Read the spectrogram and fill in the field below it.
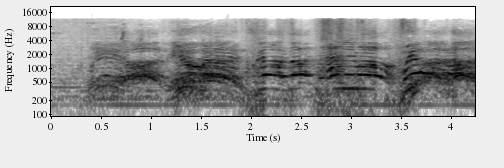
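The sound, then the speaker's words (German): A group of Iranian refugees marching through the rows of tents in a camp chants loudly in unison, "we are human beings, not animals," rising and falling in rhythmic shouted phrases over a steady low hum, the chant pulsing in repeated swells for several seconds. “Fast täglich marschiert eine Gruppe iranischer Geflüchteter durch die Zeltreihen. Sie rufen, wir sind Menschen, keine Tiere.”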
